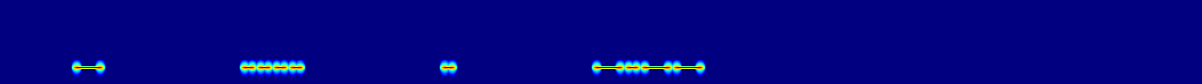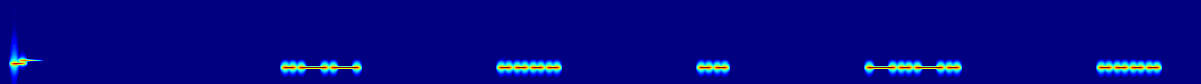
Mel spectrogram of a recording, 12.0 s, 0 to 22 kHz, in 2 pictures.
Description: Morse code, heard as a keyed tone, about 30 wpm, spaced as for 10 wpm, 700 Hz. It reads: THEY WHICH
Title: 6x Character Spacing - Top 200 Words - 30wpm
